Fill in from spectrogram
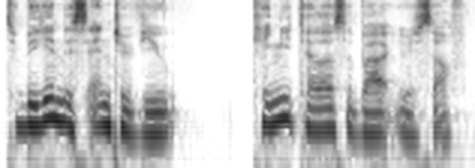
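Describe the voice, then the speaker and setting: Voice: medium pitch, fairly quick, warm tone. A radio interviewer asking short, formal questions.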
